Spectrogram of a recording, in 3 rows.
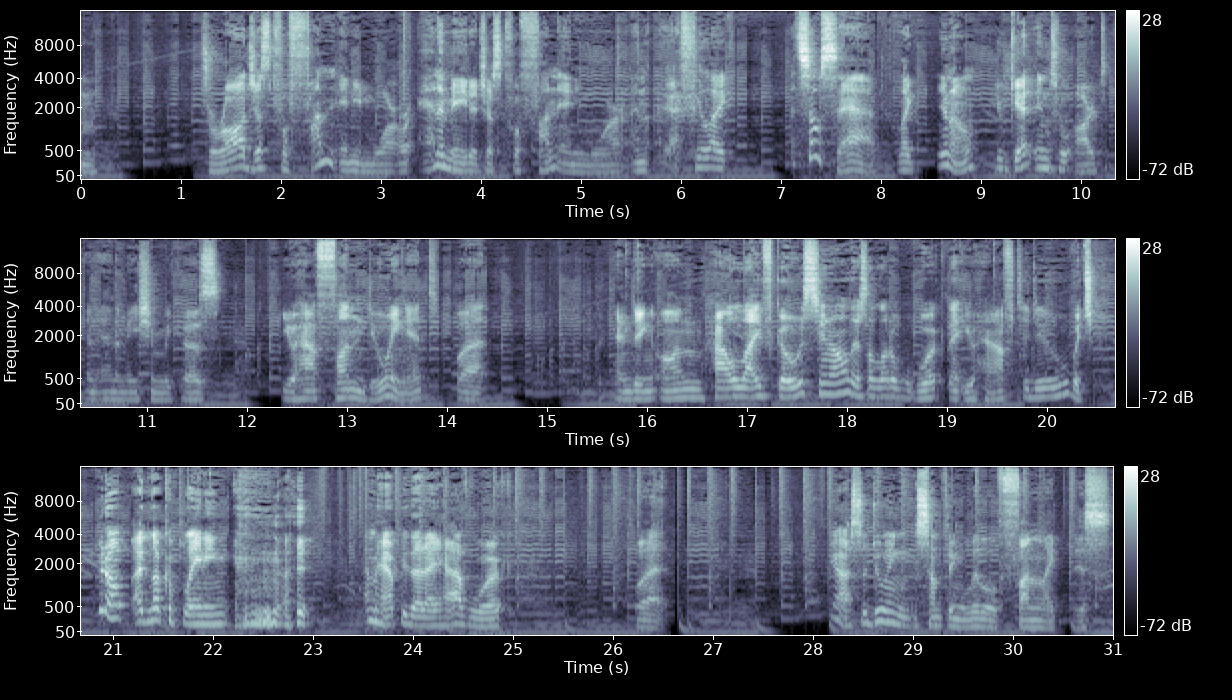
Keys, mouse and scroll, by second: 6.5 click, 11.3 click, 12.9 click, 14.6 scroll up 1, 17.0 Delete, 19.4 click, 20.6 Delete, 21.8 click, 22.3 Delete, 26.4-31.0 drag.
